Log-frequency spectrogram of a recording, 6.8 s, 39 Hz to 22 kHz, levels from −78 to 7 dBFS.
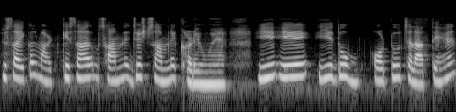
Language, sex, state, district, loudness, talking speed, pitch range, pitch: Hindi, female, Madhya Pradesh, Katni, -15 LUFS, 160 wpm, 225-280 Hz, 265 Hz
